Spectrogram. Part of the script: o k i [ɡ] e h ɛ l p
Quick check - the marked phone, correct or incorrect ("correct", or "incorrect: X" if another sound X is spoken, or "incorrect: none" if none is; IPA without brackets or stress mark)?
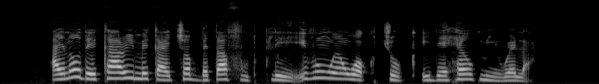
incorrect: d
